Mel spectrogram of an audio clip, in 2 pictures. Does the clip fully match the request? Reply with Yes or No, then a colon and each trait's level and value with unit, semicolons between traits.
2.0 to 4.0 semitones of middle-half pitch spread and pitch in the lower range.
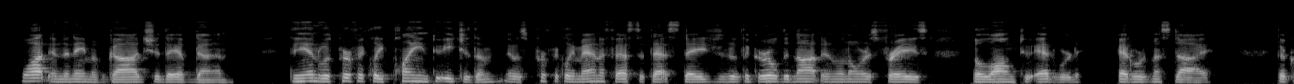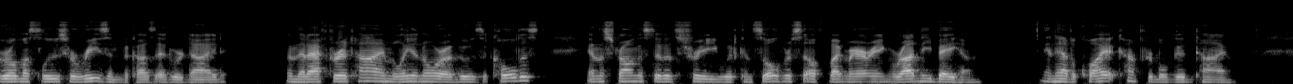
Yes: narrow, 2.4 semitones; low, 125 Hz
